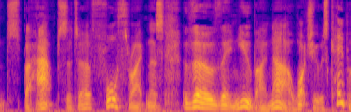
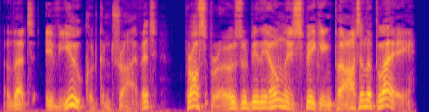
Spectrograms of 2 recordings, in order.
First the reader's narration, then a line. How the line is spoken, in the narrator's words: Erasmus said coldly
